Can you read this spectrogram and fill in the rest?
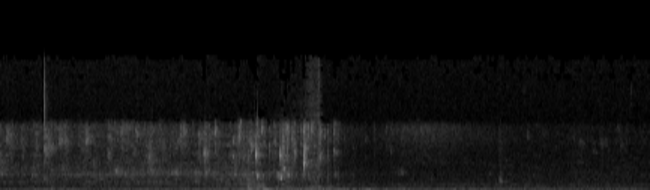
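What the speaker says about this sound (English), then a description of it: "he said he could hear more water flowing" Water flows steadily nearby, likely from a sink tap, a continuous faint rushing with a brief louder swell midway.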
